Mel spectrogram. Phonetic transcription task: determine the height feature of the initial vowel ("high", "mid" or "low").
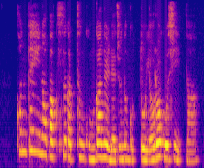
mid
